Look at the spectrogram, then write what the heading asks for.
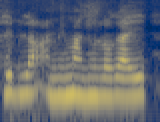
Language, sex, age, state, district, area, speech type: Assamese, female, 60+, Assam, Darrang, rural, spontaneous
